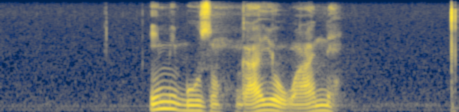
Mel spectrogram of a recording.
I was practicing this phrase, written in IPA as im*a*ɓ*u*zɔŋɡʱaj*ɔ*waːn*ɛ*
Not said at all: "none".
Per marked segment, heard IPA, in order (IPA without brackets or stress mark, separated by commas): i, u, ɔ, ɛ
